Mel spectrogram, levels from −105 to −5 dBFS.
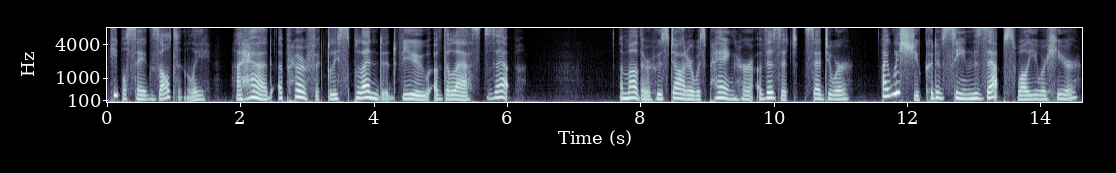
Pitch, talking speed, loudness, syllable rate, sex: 190 Hz, 150 wpm, -19 LUFS, 4.3 syllables/s, female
